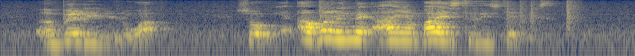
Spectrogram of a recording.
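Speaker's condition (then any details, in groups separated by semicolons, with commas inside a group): Cerebral palsy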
